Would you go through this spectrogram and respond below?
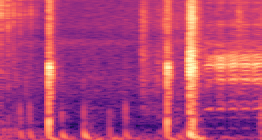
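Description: Sheep bleat in the video game Sheep Quest, several short close bleats scattered over under two seconds, along with a few soft thuds.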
